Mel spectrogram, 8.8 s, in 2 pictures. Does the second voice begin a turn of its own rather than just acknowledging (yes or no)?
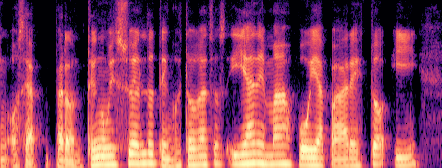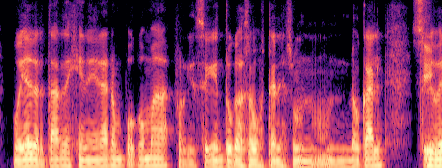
no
